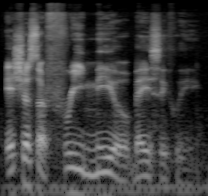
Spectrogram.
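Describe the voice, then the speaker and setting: A man's voice: low voice, normal speed. An American man in a casual livestream chat, musing aloud in slangy, conversational talk as he answers viewers. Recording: clear background noise and ambience.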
